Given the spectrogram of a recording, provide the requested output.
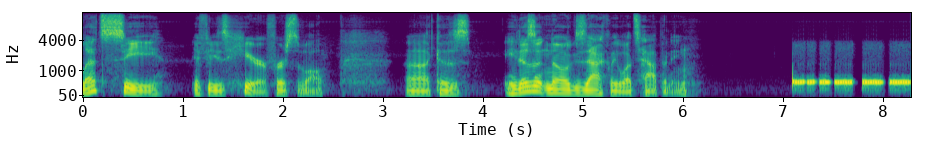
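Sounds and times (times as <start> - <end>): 
speech: 0.0 - 6.2
old-fashioned telephone ringing: 7.1 - 8.2.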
